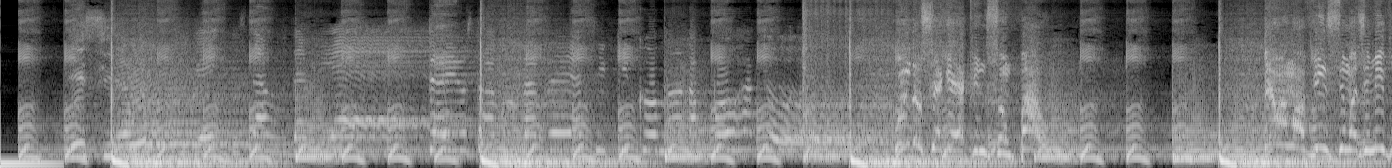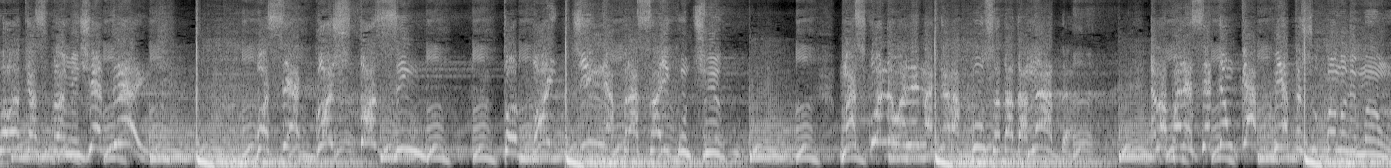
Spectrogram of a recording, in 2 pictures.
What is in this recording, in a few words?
funk bass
